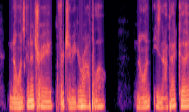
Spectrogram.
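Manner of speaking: low, hushed golf-broadcast commentator voice. Talking about quarterback trades, switching into a golf announcer voice. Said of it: "I'm going golf announcer voice right now".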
